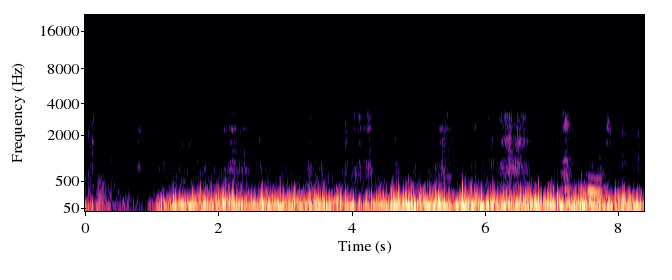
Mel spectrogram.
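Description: Low, fluctuating rumble of wind buffeting the microphone, starting abruptly about a second in and continuing to the end.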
